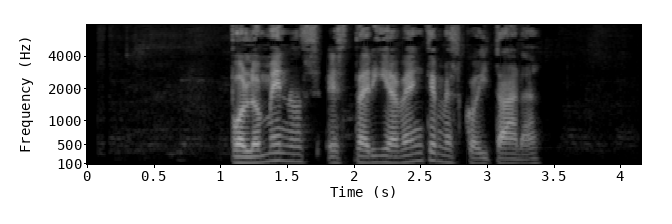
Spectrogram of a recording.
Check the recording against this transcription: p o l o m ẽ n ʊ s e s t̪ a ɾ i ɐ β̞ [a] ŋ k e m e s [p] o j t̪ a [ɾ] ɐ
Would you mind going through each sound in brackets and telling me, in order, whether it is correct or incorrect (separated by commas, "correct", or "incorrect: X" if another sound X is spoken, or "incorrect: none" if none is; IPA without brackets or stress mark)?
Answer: incorrect: ɛ, incorrect: k, correct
